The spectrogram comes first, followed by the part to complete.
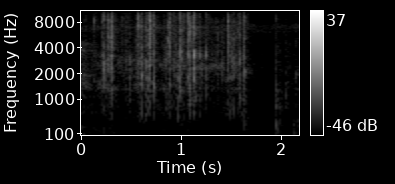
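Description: Faint crinkling of a plastic package and scattered light clicks as hands handle a roll of copper foil tape and a small glass bottle.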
